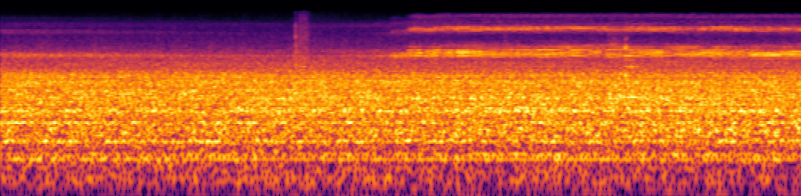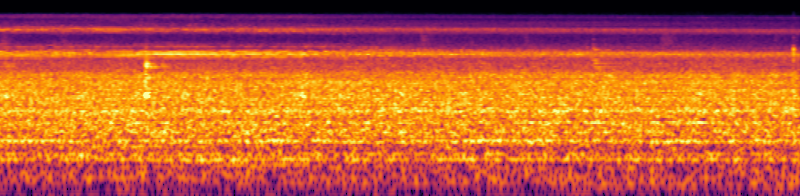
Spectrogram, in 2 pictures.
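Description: Steady background hiss with a high, thin insect buzz that comes in about four seconds in and holds steady.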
